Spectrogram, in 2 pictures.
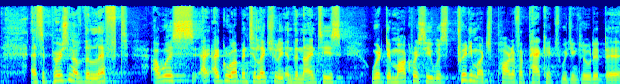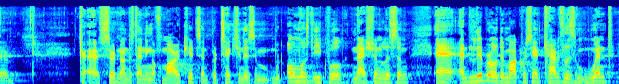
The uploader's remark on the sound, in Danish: Med på scenen som interviewer er chefredaktør på Information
